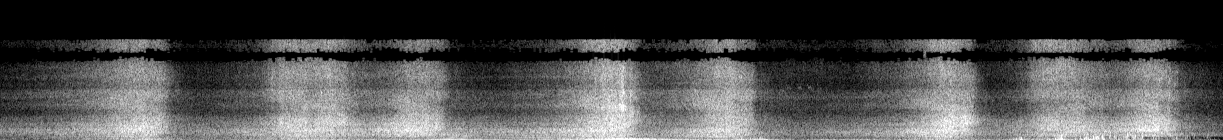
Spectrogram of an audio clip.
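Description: Traffic passing on a two-lane road, one vehicle after another, each swelling and fading away. About halfway through, one passes with a low engine drone and is the loudest of them.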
